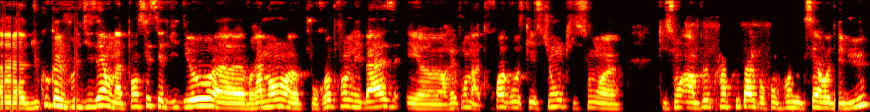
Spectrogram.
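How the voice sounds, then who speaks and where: The speech moves at a fairly quick pace with ordinary pitch variation against a quiet background. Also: man, high pitch for a man. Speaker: activist video host. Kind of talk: panel discussion. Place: home room.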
